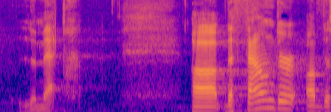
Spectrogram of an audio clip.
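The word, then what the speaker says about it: Lemaître: named Georges Le meth French physicist friend of mine taught me how to pronounce that most most people say la Mater or lametra but I'm told that it's something like lemech uh the founder of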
